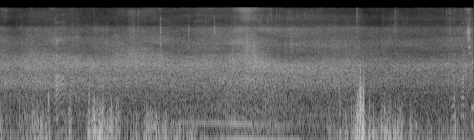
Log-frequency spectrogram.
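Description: Gusty wind buffets the microphone in a steady roar near the Mohammed VI Tower in Rabat-Salé, Morocco, with low traffic rumble and muffled voices in the background.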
